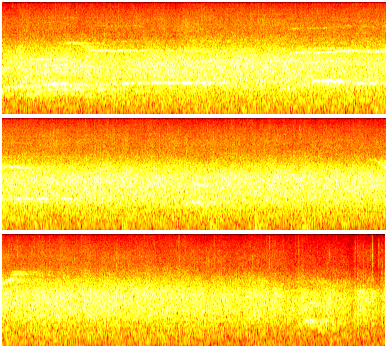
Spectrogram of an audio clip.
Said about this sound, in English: Please give a big round of applause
